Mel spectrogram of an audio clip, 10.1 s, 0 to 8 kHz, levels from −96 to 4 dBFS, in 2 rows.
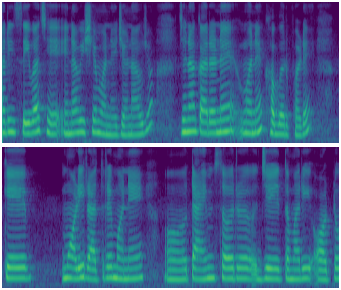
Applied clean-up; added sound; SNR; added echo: none; none; none; none.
